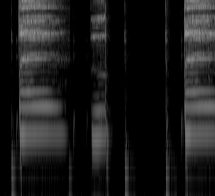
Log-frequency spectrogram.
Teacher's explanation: in the vowel itself it sounds like that f zero is level pretty consistently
